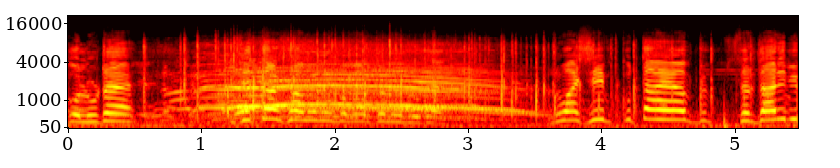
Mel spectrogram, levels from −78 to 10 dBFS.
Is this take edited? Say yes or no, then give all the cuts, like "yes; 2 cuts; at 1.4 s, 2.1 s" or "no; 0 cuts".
no; 0 cuts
